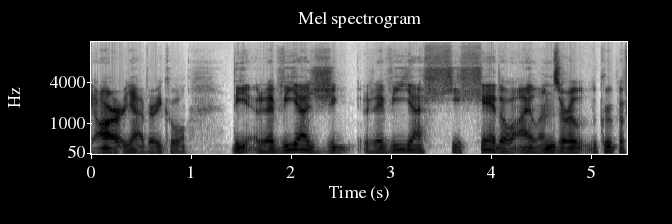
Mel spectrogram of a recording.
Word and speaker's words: Revillagigedo: The Revillagigedo Islands are a group of 4 volcanic islands belonging to what small Mexican state?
